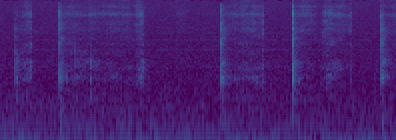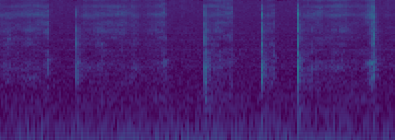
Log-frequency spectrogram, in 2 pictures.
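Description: The end of an orange paintbrush is traced in patterns across the lid of a closed, printed cardboard box of acrylic paint tubes lying flat on a dark wood table. It makes a quiet, continuous dry scratching and rubbing with a hushed, bright texture, broken by nine short, sharp ticks.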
